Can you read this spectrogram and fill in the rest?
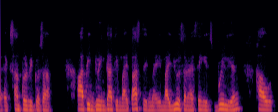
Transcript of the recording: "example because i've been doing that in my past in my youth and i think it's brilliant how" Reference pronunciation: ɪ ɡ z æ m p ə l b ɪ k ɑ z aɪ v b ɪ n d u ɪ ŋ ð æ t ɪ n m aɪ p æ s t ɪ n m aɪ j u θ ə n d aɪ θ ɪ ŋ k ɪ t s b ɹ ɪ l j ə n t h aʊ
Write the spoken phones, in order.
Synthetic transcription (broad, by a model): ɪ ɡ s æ m p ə l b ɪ k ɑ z aɪ v b ɪ n d u ɪ ŋ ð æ t ɪ n m aɪ p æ s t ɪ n m aɪ j u θ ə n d aɪ θ ɪ ŋ k ɪ t s b ɹ ɪ l j ə n t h aʊ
